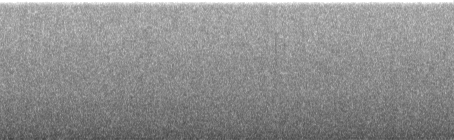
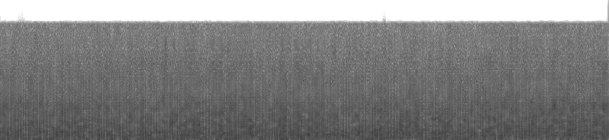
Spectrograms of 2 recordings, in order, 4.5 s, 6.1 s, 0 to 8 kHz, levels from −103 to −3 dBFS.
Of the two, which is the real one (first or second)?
first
